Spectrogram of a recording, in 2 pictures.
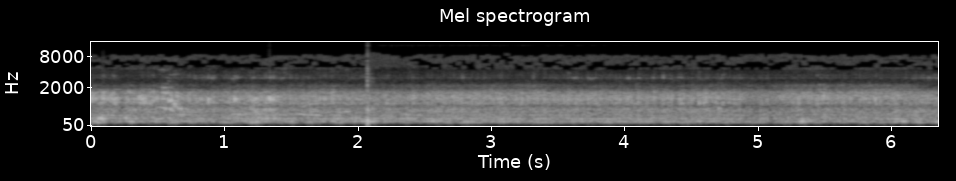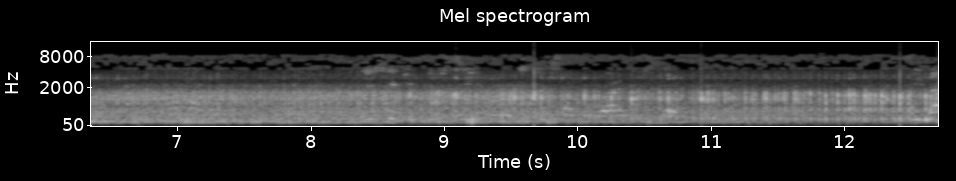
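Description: Space Shuttle Columbia's rocket engines during ascent, a steady, even rushing noise with no deep bass, heard through a TV speaker and recorded on an audio cassette.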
